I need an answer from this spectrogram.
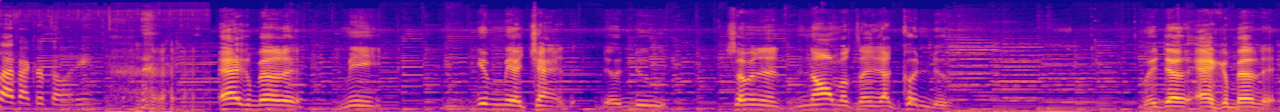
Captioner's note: laughing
